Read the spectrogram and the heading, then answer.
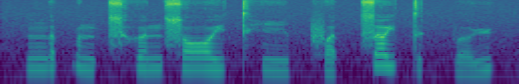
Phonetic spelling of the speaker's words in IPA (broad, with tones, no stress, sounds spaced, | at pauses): ŋ ɐ˨˥ t̚ ɐ˨ n t͡sʰ ɵ˧ n s ɔː˧ j t̪ʰ iː˨ p̚ f ɐ˨ t̚ t͡s ɐ˥ j t̪ ɪ˨ k̚ p ɵ˨˥ ɥ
